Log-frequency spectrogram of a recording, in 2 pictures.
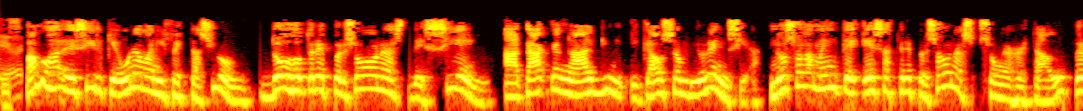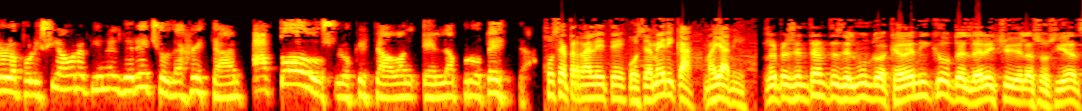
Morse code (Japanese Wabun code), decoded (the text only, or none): none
